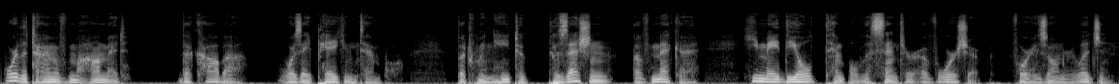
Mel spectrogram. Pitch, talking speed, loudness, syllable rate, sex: 100 Hz, 170 wpm, -21 LUFS, 5.2 syllables/s, male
